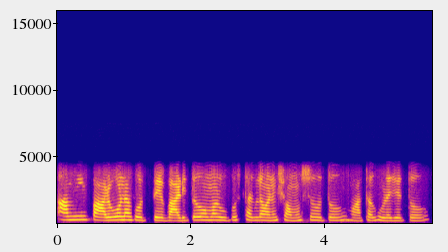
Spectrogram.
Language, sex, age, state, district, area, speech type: Bengali, female, 18-30, West Bengal, South 24 Parganas, rural, conversation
